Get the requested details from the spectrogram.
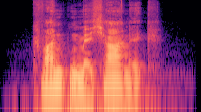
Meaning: quantum mechanics
- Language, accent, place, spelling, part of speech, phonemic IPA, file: German, Germany, Berlin, Quantenmechanik, noun, /ˈkvantənmeˌçaːnɪk/, De-Quantenmechanik.ogg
